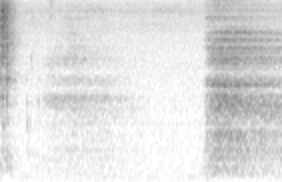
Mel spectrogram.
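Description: A short click, then a person's breath heard close on the microphone, starting about a second and a half in and fading away.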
